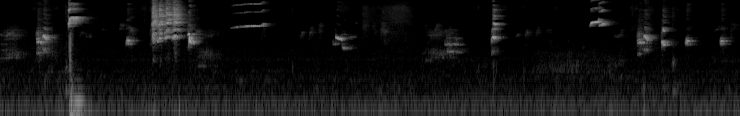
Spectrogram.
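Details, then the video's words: Oriental magpie-robin (kacer), called a future champion, singing a varied song of short phrases: buzzy bursts, clear rising and falling whistles and high thin slurred notes, separated by brief pauses, with steady low hum behind. "Kacer Calon Juara"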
